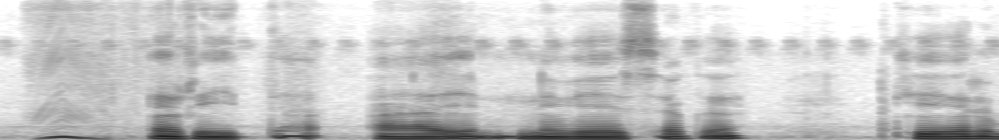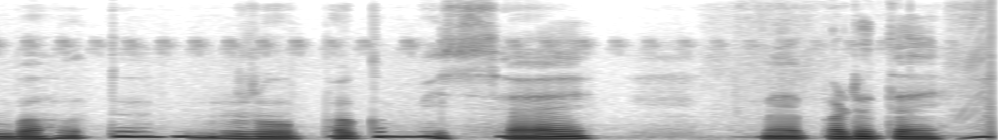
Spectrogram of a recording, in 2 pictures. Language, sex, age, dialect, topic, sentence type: Maithili, male, 18-24, Bajjika, banking, statement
